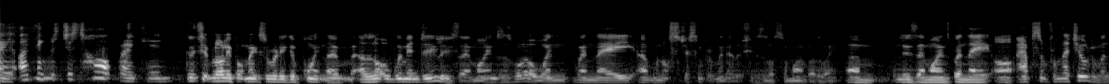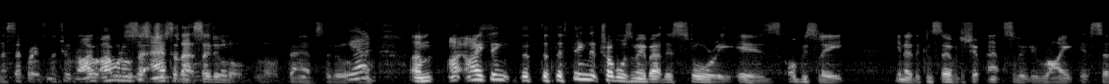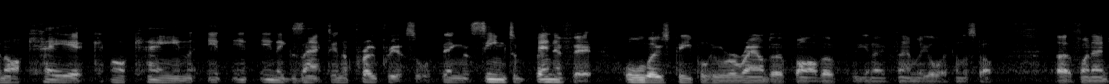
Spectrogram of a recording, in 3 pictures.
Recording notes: Train chaos means today's Coffee Moaning is from the car so apologies to everyone listening if the sound is a bit wonky!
